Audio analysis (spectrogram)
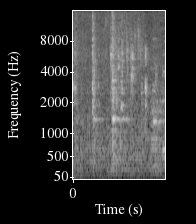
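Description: Rava sweet appam batter hits hot oil in a pan on a low flame, giving short bursts of soft sizzling that come and go in quick succession.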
